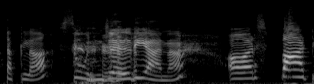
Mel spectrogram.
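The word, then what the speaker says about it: spät: है सून, नॉट टकला, सून जल्दी आना, और स्पार्ट का मतलब है लेट। स्पार्ट का मतलब है लेट।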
